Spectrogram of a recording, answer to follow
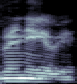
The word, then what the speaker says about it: Raniere: It's pronounced Raniere.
